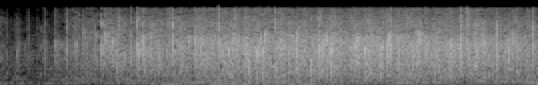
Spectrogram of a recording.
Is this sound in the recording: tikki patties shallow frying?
no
